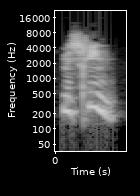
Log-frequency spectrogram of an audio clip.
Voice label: maybe, dutch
